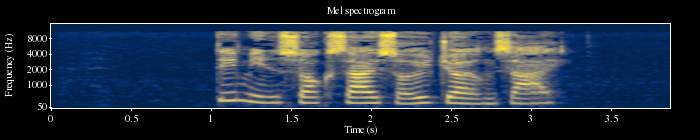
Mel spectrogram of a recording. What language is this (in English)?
Cantonese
